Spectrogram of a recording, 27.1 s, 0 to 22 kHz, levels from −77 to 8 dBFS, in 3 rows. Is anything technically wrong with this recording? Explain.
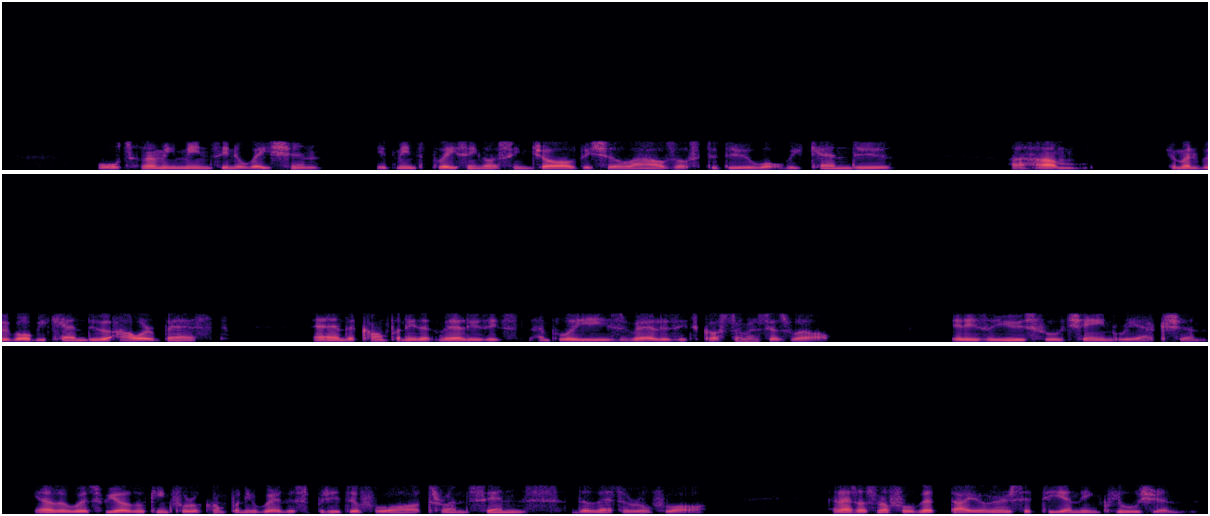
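Yes. VoIP packet loss concealed by the speech codec occurs twice, around 40 ms of missing audio each time (consistent with two 20 ms frames): at 14.55 to 14.73 s, after "its employees values its" and before "as well", and at 19.63 to 19.71 s, between "are looking for a" and "where the spirit of". The decoder keeps repeating its last pitch and spectral shape at falling gain, so the speech smears into a brief buzzy tone or coloured noise that fades and stays weakened after packets resume, rather than dropping to silence or clicking.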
